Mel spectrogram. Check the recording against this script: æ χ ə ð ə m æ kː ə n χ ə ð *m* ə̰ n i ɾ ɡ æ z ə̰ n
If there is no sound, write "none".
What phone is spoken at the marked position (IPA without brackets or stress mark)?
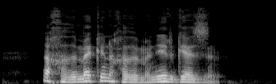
m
